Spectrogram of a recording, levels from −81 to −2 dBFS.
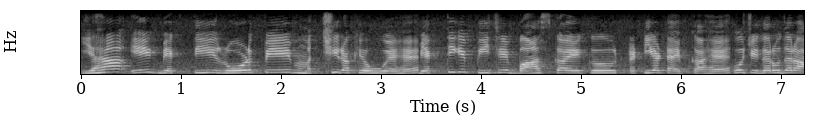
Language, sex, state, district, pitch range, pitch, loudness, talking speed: Hindi, female, Uttar Pradesh, Etah, 265-310 Hz, 285 Hz, -21 LUFS, 200 wpm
